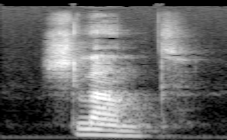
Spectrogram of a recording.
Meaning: present participle of slaan
- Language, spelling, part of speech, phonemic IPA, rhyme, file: Dutch, slaand, verb, /ˈslaːnt/, -aːnt, Nl-slaand.ogg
